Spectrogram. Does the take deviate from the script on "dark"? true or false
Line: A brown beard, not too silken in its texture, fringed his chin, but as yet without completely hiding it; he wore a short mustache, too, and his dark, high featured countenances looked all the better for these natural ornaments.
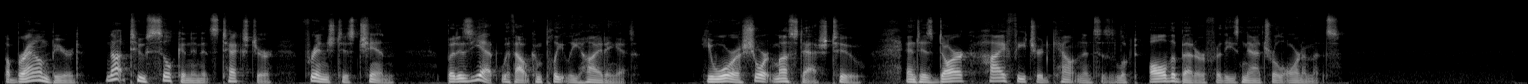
false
